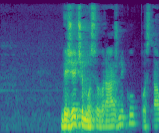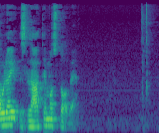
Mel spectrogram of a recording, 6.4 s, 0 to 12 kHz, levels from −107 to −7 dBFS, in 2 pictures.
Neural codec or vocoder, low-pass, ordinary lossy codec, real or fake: none; 10.8 kHz; AAC, 48 kbps; real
